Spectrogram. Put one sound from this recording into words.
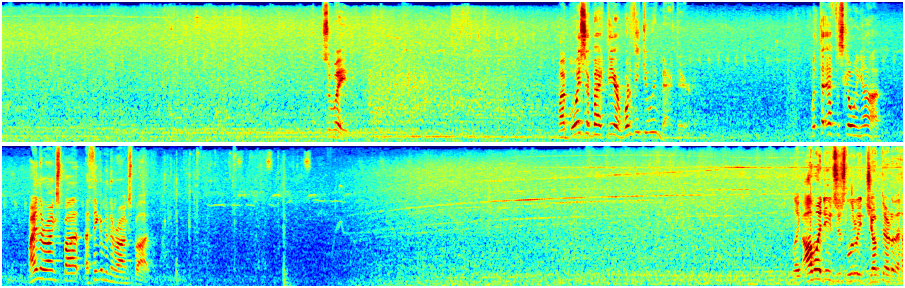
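A helicopter engine hums and whirs steadily.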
